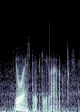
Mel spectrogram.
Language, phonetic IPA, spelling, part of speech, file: Hungarian, [ˈjoːɛʃteːt ˌkiːvaːnok], jó estét kívánok, phrase, Hu-jó estét kívánok.ogg
- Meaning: good evening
